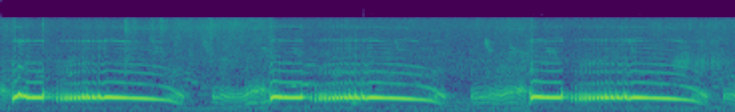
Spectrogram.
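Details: Barbary dove with white plumage and red eyes singing in the afternoon, sharp and clear: a loud opening note, then a long rolling coo falling slightly at the end, with a softer quavering note between; repeated about three times.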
